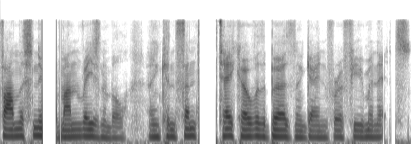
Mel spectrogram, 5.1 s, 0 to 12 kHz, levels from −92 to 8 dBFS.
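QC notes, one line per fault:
0.52–0.77 s, packet loss on an ADPCM call: about 200 ms dropped as scattered holes over 240 ms, the longest 180 ms, each filled with hard-edged silence; on return the decoder's predictor and step size disagree with the sender's, so speech comes back slightly distorted before settling.
2.48–2.77 s, packet loss on an ADPCM call: one 220 ms gap, about ten packets, then a brief distorted restart of the G.722 wideband sound.
4.78–5.01 s, packet loss on an ADPCM call: 100 ms lost across 160 ms in runs up to 60 ms, each re-entry slightly distorted before settling.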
